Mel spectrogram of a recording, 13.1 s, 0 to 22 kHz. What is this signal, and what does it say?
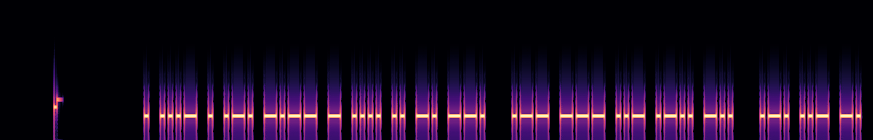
Morse code, heard as a keyed tone, about 19 wpm, 700 Hz. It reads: EVERYTHING WOULD RUN
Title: Sentences from Top 1400 Words 20wpm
